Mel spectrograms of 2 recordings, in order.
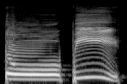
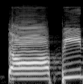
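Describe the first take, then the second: First: The first vowel is a closed 'o' sound. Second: The first vowel is an open 'aw' sound. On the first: The speaker calls it right. "ओ आवाज आ रही है" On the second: The speaker calls it wrong. "टॉपी नहीं बोल रहे हैं"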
